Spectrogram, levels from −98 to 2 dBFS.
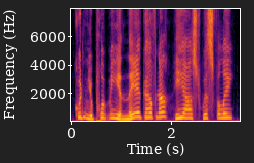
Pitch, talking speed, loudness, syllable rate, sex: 285 Hz, 175 wpm, -17 LUFS, 5.2 syllables/s, female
